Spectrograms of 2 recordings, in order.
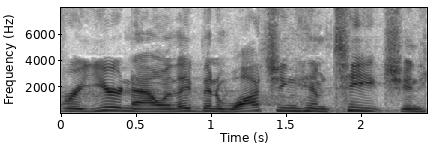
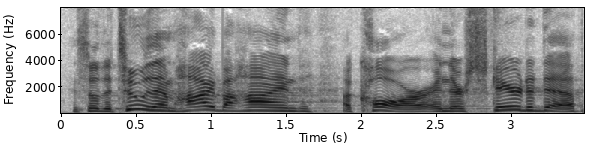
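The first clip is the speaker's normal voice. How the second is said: normal talking voice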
